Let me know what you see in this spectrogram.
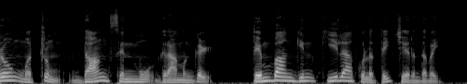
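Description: No audible technical faults anywhere in this speech recording.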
